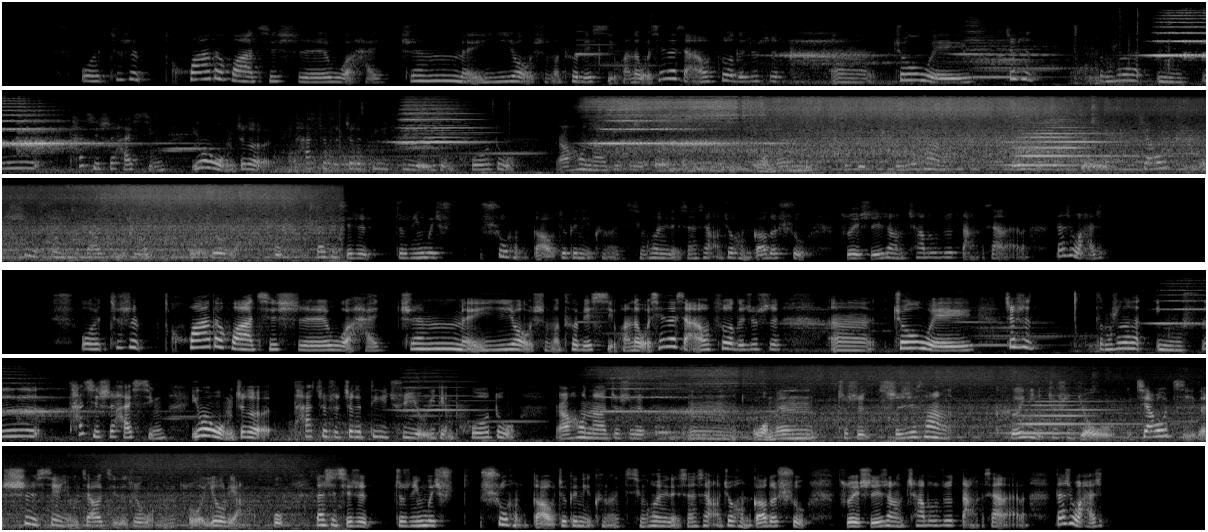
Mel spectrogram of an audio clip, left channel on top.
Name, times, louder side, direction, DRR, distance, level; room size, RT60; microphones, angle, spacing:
voice 1, 0.5-1.4 1.7-10.4 10.9-12.4 12.7-17.2 17.6-18.6 18.9-21.5 22.0-27.8 28.0-28.6 28.9-35.1, right 8 dB, 80° right, 0.4 m, -32 dB
sound 1, 5.7-6.0 7.7-8.9 9.3-14.1 14.6-17.3 17.7-20.7 21.7-24.0, left 8 dB, 45° left, 0.5 m, -33 dB
sound 2, 16.3-27.5, left 9 dB, 80° left, 0.7 m, -33 dB
12.5 x 7.0 x 2.6 m
head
